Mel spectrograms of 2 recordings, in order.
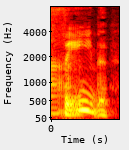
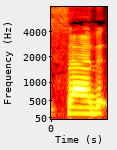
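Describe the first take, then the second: First: The vowel is a long 'ay' sound. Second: The vowel is a short 'e' sound. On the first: The speaker calls it wrong. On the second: The speaker calls it right.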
